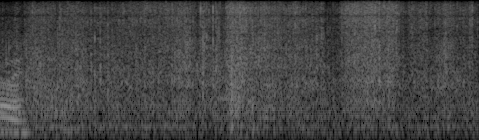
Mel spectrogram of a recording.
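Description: White plastic bag crinkling and rustling as it is handled and pulled out of a backpack, louder in the second half.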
